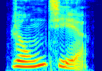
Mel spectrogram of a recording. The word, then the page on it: 溶解: róng jiě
